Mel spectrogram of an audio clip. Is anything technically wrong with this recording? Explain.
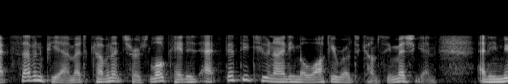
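No, nothing technically wrong is audible here.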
